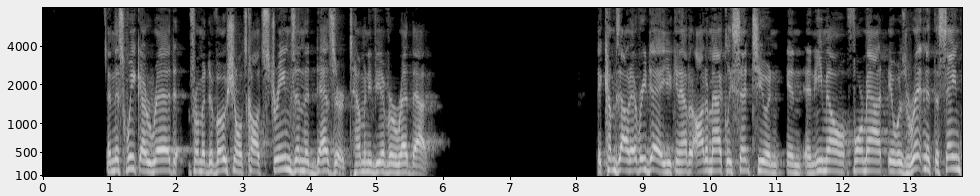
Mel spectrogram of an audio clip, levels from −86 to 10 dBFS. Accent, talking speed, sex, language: American, 190 wpm, male, English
